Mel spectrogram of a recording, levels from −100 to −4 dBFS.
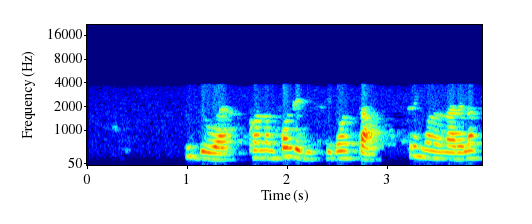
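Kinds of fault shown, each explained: Nothing here counts as a fault: the speech simply has the narrow, boxed-in sound of an ordinary G.711 phone line, with the band running from roughly 300 Hz to 3.6 kHz, just as that telephone coding should sound.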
